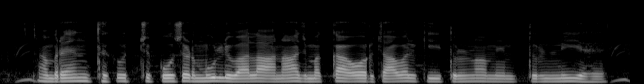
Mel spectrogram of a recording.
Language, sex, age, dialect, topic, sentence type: Hindi, male, 18-24, Kanauji Braj Bhasha, agriculture, statement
